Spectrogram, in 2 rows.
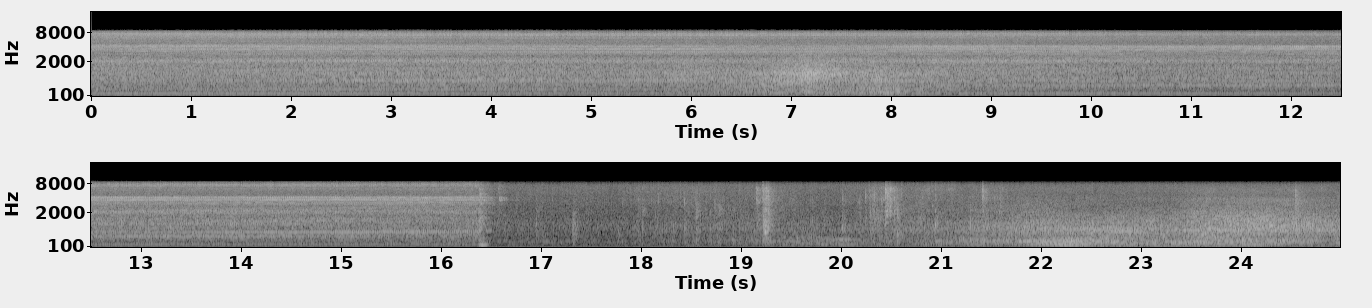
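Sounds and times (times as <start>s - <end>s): vacuum pump whining: 0.0s - 16.6s.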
